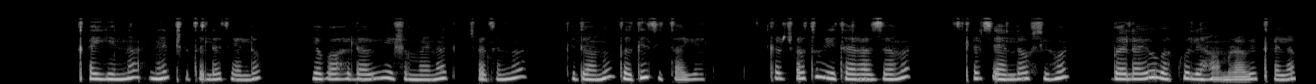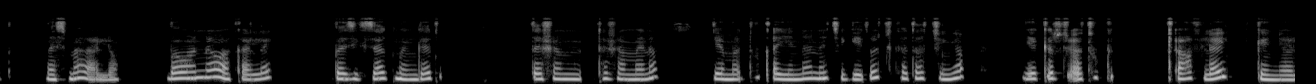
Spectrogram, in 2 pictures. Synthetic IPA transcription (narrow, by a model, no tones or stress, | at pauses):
kʼəjːɪnːanət͡ʃʼːɛt̪ʼɨlːət̪jalːəhu | jɛβahɨlawijɛʃɨmːənakʼɨɾt͡ʃʼat̪ʰɨnːa | ɡ̥ɨd̪anubəɡɨzjɪt̪ʰːa̰jːal | kʼɨɾt͡ʃʼat̪ʰujɛt̪ʰəɾazəmə | kʼɨɾsʼjalːəwsiɦo̞n | bəlajubəkʰːuljɛɦa̰mɾa̰wikʼələmː | əsməɾa̰lːəhu | bəwanːawakʰalːaj | bəzihzaɡməŋɡəd̪ | t̪ʰt̪ʰəʃɛmːənəw | jɛmət̪ʼːukʼəjːɪnːanət͡ʃʼiɡe̞t̪ʰʼo̞t͡ʃːkʰət̪ʰat͡ʃːɪɲːa | jɛkʼɨɾt͡ʃʼa̰t̪ʰu | t͡ʃʼaflajjɪɡ̥ːəɲːal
